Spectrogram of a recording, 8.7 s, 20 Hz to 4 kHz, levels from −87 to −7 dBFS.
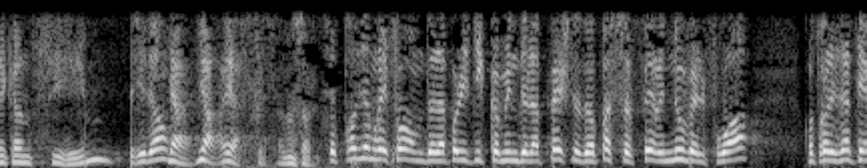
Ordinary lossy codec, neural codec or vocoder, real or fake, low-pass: none; none; real; 3.6 kHz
